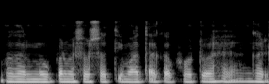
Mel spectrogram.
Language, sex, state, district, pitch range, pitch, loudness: Hindi, male, Bihar, Darbhanga, 120-125 Hz, 120 Hz, -21 LUFS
